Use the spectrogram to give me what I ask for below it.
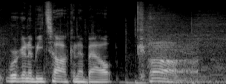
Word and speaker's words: Kum: Today, we're gonna be talking about Kum. It's actually pronounced Kum.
